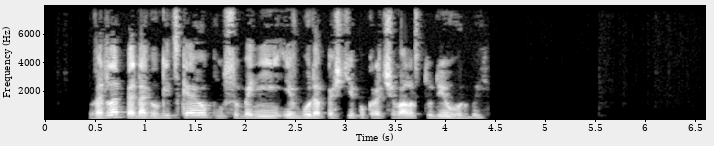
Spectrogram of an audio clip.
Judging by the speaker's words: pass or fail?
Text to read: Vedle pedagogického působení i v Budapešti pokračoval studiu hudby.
pass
